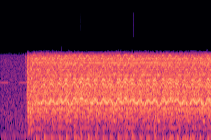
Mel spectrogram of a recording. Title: Won't Start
